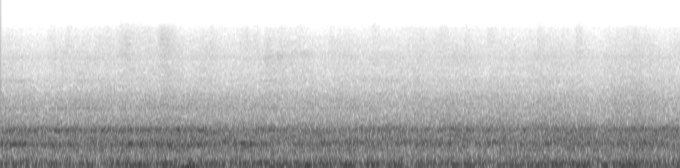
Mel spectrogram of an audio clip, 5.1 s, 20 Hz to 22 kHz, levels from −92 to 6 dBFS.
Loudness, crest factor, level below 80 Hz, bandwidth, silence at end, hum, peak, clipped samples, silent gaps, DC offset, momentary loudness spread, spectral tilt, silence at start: -30 LUFS; 14 dB; -34 dBFS; 11 kHz; 0 s; none; -14 dBFS; under 0.1%; none; under 0.1%; 3 LU; -8 dB/octave; 0 s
